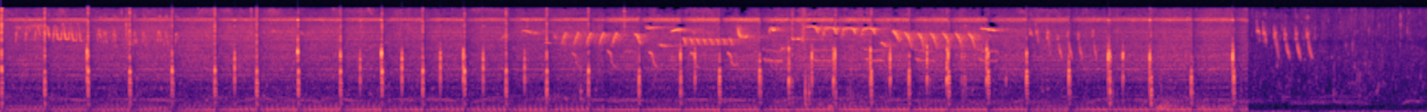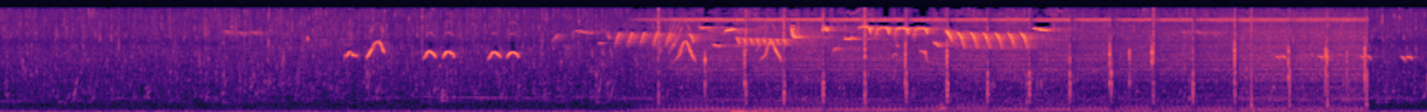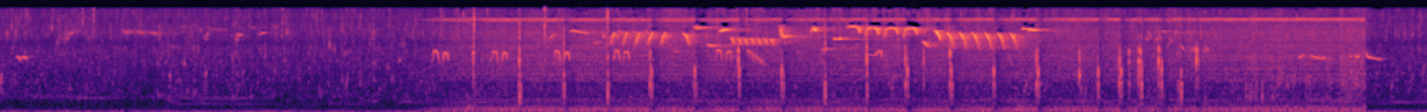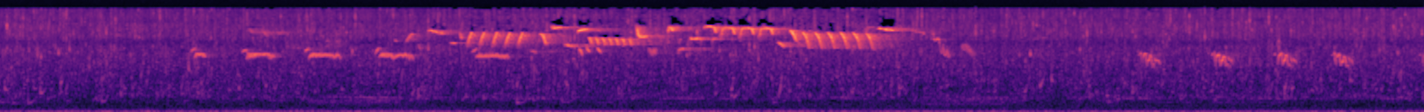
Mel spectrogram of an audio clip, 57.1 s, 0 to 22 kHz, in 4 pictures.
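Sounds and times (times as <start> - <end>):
rapid even clicks: 0.0 - 12.5, 20.8 - 28.0, 32.8 - 42.2
small birds chirping: 0.0 - 13.1, 20.2 - 28.0, 32.8 - 42.3.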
